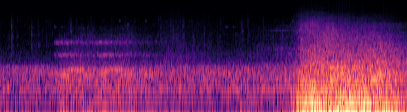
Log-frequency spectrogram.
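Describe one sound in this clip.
A bonfire crackles softly.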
